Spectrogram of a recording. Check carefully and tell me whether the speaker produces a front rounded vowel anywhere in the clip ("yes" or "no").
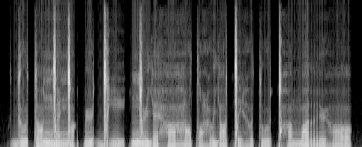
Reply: no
